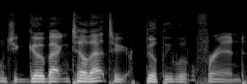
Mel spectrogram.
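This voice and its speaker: Against a quiet background, a man with a Southern accent talks in a fairly high voice. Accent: Southern, milder than co-host. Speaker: podcast host. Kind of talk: casual chat with movie recap.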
